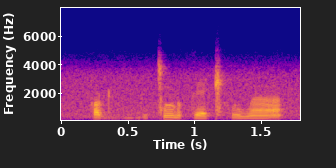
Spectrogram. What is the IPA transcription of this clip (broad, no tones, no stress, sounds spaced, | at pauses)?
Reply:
q ɔ ɖʱ ɪ ɡ b ɪ ǀ ũ ɽ ʊ k ɛ ǁʰ ʊ w ã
